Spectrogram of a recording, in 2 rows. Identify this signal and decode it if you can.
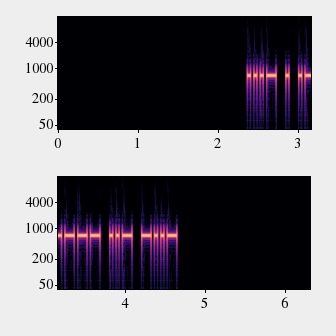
Morse code, heard as a keyed tone, about 30 wpm, 700 Hz. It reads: VE1UX
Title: DXCC-100 Call Signs - 5 Characters - Repeated 3x - 30wpm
